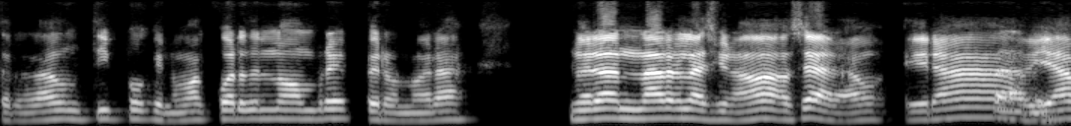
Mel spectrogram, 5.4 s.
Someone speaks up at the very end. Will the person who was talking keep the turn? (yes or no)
no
